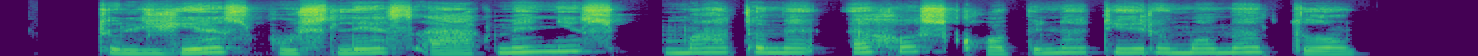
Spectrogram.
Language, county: Lithuanian, Kaunas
